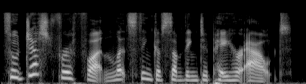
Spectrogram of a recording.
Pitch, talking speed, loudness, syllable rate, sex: 230 Hz, 235 wpm, -20 LUFS, 5.1 syllables/s, female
